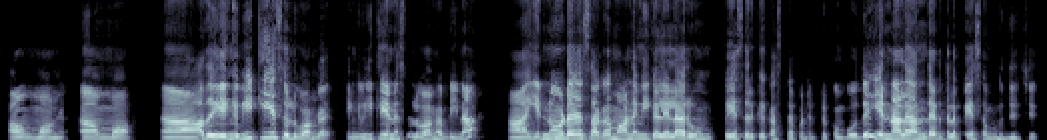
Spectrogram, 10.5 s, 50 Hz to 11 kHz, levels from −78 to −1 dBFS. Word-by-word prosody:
ஆமாங்க. 185 Hz, -6 st, -4 dB, 0.3 s
ஆமா. 200 Hz, -4 st, -3 dB, 0.5 s
ஆ. -, -, +2 dB, 0.3 s
அது 245 Hz, +3 st, +4 dB
எங்க 230 Hz, 0 st, 0 dB
வீட்லயே 335 Hz, +2 st, +2 dB
சொல்லுவாங்க. 185 Hz, -7 st, -1 dB, 0.3 s
எங்க 205 Hz, -, -9 dB
வீட்லயே 265 Hz, +2 st, 0 dB
என்ன 245 Hz, -, -4 dB
சொல்லுவாங்க 210 Hz, -1 st, -4 dB
அப்டீன்னா, 185 Hz, +5 st, -2 dB, 0.4 s
ஆ -, -, +2 dB, 0.2 s
என்னோட 300 Hz, +6 st, +2 dB, 0.2 s
சக 245 Hz, +2 st, +1 dB
மாணவிகள் 240 Hz, -1 st, +1 dB
எல்லாரும் 225 Hz, +3 st, +2 dB, 0.2 s
பேசுறக்கு 230 Hz, 0 st, -3 dB
கஷ்டப்பட்டுட்ருக்கும் 185 Hz, -4 st, -12 dB
போது, 175 Hz, -, 0 dB, 0.2 s
என்னால 270 Hz, +1 st, +5 dB
அந்த 220 Hz, -3 st, -4 dB
எடத்துல 225 Hz, +3 st, -4 dB
பேச 195 Hz, +1 st, -4 dB
முடிஞ்சிச்சு. 160 Hz, -8 st, -11 dB
225 Hz, 145 wpm, -20 LUFS, 195-245 Hz, 0.5 s, என்னால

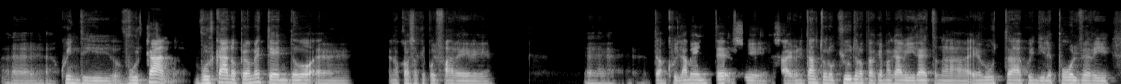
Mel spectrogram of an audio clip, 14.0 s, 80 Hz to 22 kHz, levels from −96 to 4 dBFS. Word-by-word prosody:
ehm, 95 Hz, -2 st, -10 dB
quindi 105 Hz, -5 st, -1 dB
vulcano 115 Hz, +9 st, +4 dB, 0.2 s
vulcano 125 Hz, +3 st, +4 dB
permettendo 120 Hz, -4 st, +3 dB
è 100 Hz, -1 st, -6 dB, 0.5 s
è -, -, -20 dB
una 110 Hz, -, -7 dB
cosa 105 Hz, 0 st, -3 dB
che -, -, -10 dB
puoi 110 Hz, -, -4 dB
fare 100 Hz, -3 st, -3 dB, 1.1 s
ehm, 100 Hz, -2 st, -10 dB, 0.5 s
tranquillamente 115 Hz, +4 st, 0 dB
si 105 Hz, -5 st, -5 dB
sai 105 Hz, -2 st, -2 dB
ogni 105 Hz, +1 st, -5 dB
tanto 125 Hz, +1 st, +1 dB
lo 115 Hz, -1 st, -1 dB
chiudono 130 Hz, +1 st, +2 dB
perché 110 Hz, 0 st, -2 dB
magari 110 Hz, 0 st, 0 dB
l'Etna 105 Hz, -2 st, -2 dB
erutta, 115 Hz, 0 st, -1 dB
quindi 110 Hz, -2 st, -4 dB
le 105 Hz, -1 st, -1 dB
polveri 105 Hz, -3 st, 0 dB
110 Hz, 115 wpm, -24 LUFS, 100-115 Hz, 1.1 s, vulcano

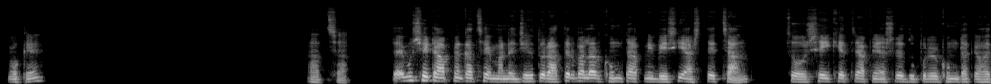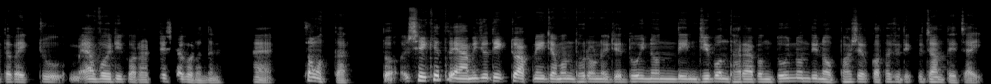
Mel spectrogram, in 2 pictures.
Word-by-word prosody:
ওকে। 130 Hz, +3 st, -2 dB, 2.8 s
আচ্ছা। -, -, -8 dB, 0.5 s
তো -, -, -7 dB
এবং 180 Hz, +3 st, +1 dB
সেটা 185 Hz, -2 st, +7 dB
আপনার 160 Hz, -1 st, -2 dB
কাছে 150 Hz, -, -1 dB
মানে 130 Hz, 0 st, +2 dB
যেহেতু 145 Hz, +1 st, +2 dB
রাতের 130 Hz, +5 st, +3 dB
বেলার 150 Hz, -2 st, +5 dB
ঘুমটা 145 Hz, +1 st, -1 dB
আপনি 140 Hz, -, -3 dB
বেশি 125 Hz, +5 st, +1 dB
আসতে 120 Hz, +3 st, -2 dB
চান, 100 Hz, -, +3 dB, 0.5 s
সো, 135 Hz, -, 0 dB, 0.2 s
সেইক্ষেত্রে 145 Hz, -1 st, +1 dB
আপনি 130 Hz, +1 st, -4 dB
আসলে 125 Hz, +4 st, -1 dB
দুপুরের 130 Hz, 0 st, -1 dB
ঘুমটাকে 130 Hz, -1 st, -1 dB
হয়তোবা 120 Hz, -1 st, 0 dB
একটু 115 Hz, +3 st, -9 dB, 0.4 s
অ্যা 130 Hz, -, +3 dB
avoid 125 Hz, 0 st, +2 dB
ই -, -, -1 dB
করার 110 Hz, -1 st, -2 dB
চেষ্টা 150 Hz, -2 st, -3 dB
করে 100 Hz, -4 st, -2 dB
দেন। 95 Hz, -, -5 dB, 0.4 s
হ্যাঁ, -, -, -3 dB, 0.4 s
চমৎকার! -, -, -1 dB, 0.4 s
তো, -, -, +2 dB, 0.3 s
সেইক্ষেত্রে 205 Hz, +3 st, +4 dB
আমি 135 Hz, +2 st, +4 dB
যদি 155 Hz, +1 st, +2 dB
একটু -, -, +1 dB
আপনি 140 Hz, -, -1 dB
যেমন 135 Hz, +1 st, +2 dB
ধরুন, 130 Hz, 0 st, -1 dB
ওইযে 120 Hz, -, -1 dB
দৈনন্দিন 130 Hz, -1 st, +1 dB
জীবনধারা 130 Hz, -2 st, +1 dB
এবং 125 Hz, 0 st, -2 dB
দৈনন্দিন 140 Hz, -1 st, 0 dB
অভ্যাসের 120 Hz, +3 st, -3 dB
কথা 120 Hz, +2 st, -2 dB
যদি 115 Hz, 0 st, -6 dB
একটু -, -, -11 dB
জানতে 110 Hz, -4 st, 0 dB
চাই। -, -, -2 dB
130 Hz, 155 wpm, -24 LUFS, 120-145 Hz, 2.8 s, সেটা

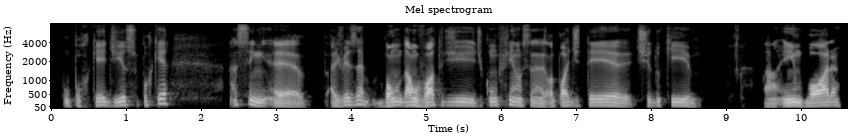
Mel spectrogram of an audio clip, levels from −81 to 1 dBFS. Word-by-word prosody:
o -, -, -5 dB
porquê 120 Hz, +2 st, -3 dB
disso? 120 Hz, +4 st, -2 dB
Porque, 135 Hz, +8 st, -2 dB, 0.8 s
assim, 130 Hz, -5 st, 0 dB
eh, 90 Hz, -4 st, +1 dB, 0.4 s
às 95 Hz, -1 st, -2 dB
vezes, 120 Hz, +4 st, -1 dB
é 145 Hz, -, +1 dB
bom 105 Hz, +3 st, +1 dB
dar 110 Hz, 0 st, +6 dB
um 115 Hz, -2 st, +5 dB
voto 115 Hz, +6 st, +4 dB
de 115 Hz, -2 st, -2 dB
de 100 Hz, +2 st, -10 dB
confiança, 120 Hz, -2 st, -2 dB
né? 90 Hz, -1 st, -2 dB
Ela 95 Hz, +2 st, -3 dB
pode 105 Hz, +1 st, -2 dB
ter 110 Hz, -5 st, +1 dB
tido 110 Hz, 0 st, -5 dB
que 110 Hz, -3 st, 0 dB, 1.0 s
a 85 Hz, -1 st, -3 dB
ir 105 Hz, +2 st, +4 dB
embora 110 Hz, +2 st, +5 dB
110 Hz, 140 wpm, -24 LUFS, 100-115 Hz, 1.0 s, dar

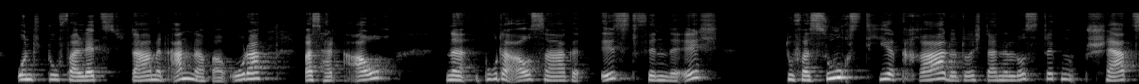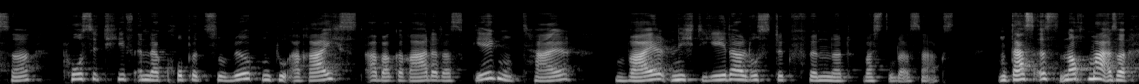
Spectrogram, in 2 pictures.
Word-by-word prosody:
und 225 Hz, 0 st, +1 dB
du 220 Hz, -1 st, 0 dB
verletzt 195 Hz, -1 st, 0 dB
damit 200 Hz, +3 st, +2 dB
andere.“ 200 Hz, -, +2 dB
Oder 260 Hz, +5 st, +4 dB, 0.3 s
was 205 Hz, -1 st, +3 dB
halt 180 Hz, 0 st, -3 dB, 0.2 s
auch 295 Hz, +8 st, +3 dB, 0.5 s
'ne 200 Hz, -1 st, +1 dB
gute 235 Hz, -3 st, +1 dB
Aussage 190 Hz, -2 st, -1 dB
ist, 275 Hz, +6 st, -1 dB
finde 195 Hz, -4 st, -3 dB
ich: 305 Hz, +5 st, -2 dB, 0.6 s
„Du 225 Hz, -2 st, 0 dB
versuchst 290 Hz, +12 st, +5 dB
hier 245 Hz, -5 st, +1 dB
grade, 210 Hz, 0 st, +3 dB
durch 200 Hz, +1 st, -6 dB
deine 195 Hz, 0 st, -3 dB
lustigen 240 Hz, +3 st, -5 dB
Scherze 205 Hz, -2 st, -1 dB, 0.3 s
positiv 235 Hz, -1 st, -4 dB
in 210 Hz, +1 st, -2 dB
der 195 Hz, -1 st, +1 dB
Gruppe 205 Hz, +1 st, -4 dB
zu 195 Hz, -3 st, -7 dB
wirken. 240 Hz, -2 st, 0 dB
Du 205 Hz, -2 st, -2 dB
erreichst 185 Hz, +8 st, -1 dB
aber 180 Hz, -2 st, -3 dB
gerade 180 Hz, +1 st, -1 dB
das 175 Hz, 0 st, -9 dB
Gegenteil, 210 Hz, -5 st, -2 dB, 0.4 s
weil 180 Hz, +6 st, +3 dB
nicht 215 Hz, 0 st, 0 dB
jeder 215 Hz, +4 st, +2 dB
lustig 200 Hz, -1 st, -5 dB
findet, 180 Hz, -3 st, -4 dB
was 170 Hz, 0 st, -6 dB
du -, -, -10 dB
da 145 Hz, -, -7 dB
sagst.“ 165 Hz, -, -13 dB, 0.4 s
Und 195 Hz, +1 st, -2 dB
das 220 Hz, +1 st, +7 dB
ist 255 Hz, 0 st, -1 dB
nochmal 240 Hz, +3 st, +5 dB
also, 200 Hz, -1 st, +4 dB
205 Hz, 130 wpm, -23 LUFS, 190-235 Hz, 0.6 s, das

